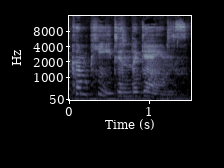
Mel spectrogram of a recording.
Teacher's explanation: Thì ở đây cái final sound là T, nhưng mà đây nó sẽ nối âm qua cái chữ in này. Vậy chúng ta sẽ đọc là competing the games.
